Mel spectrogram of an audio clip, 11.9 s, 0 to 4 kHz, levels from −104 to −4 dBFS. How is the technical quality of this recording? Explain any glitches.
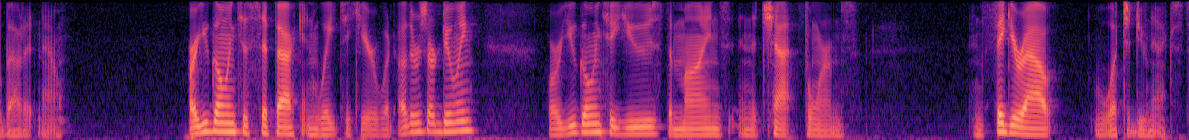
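No glitches are audible here.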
